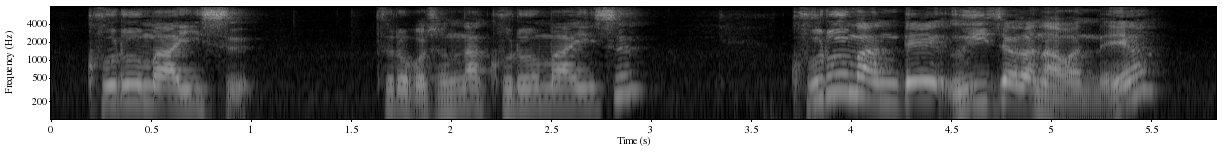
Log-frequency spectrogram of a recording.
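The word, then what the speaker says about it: 車椅子: 발음은 구르마이스.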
